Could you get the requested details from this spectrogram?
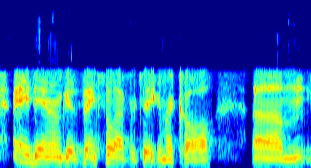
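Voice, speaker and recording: An unremarkable speaking voice with an American accent, fairly even intonation and a fairly quick pace. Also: man. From New Jersey. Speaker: caller, Giants fan. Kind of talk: phone-in radio call. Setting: phone call.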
